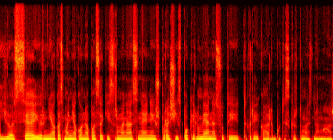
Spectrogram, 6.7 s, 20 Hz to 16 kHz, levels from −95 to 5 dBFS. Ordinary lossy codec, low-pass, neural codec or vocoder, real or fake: Opus, 32 kbps; 14.4 kHz; vocoder, 44.1 kHz, 128 mel bands every 512 samples, BigVGAN v2; fake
